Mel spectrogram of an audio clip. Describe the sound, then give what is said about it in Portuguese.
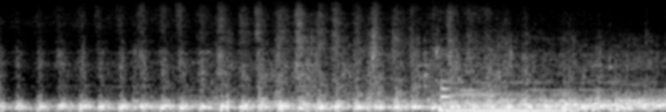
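A train arrives at the station of Floresta dos Leões, on the Recife-Limoeiro railway line, rumbling steadily with a rhythmic low clatter, then a sustained low drone and tonal whine take over as it slows, loud, with no voices. “Naqueles tempos, passar por lá quando chegava um trem era uma atração”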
